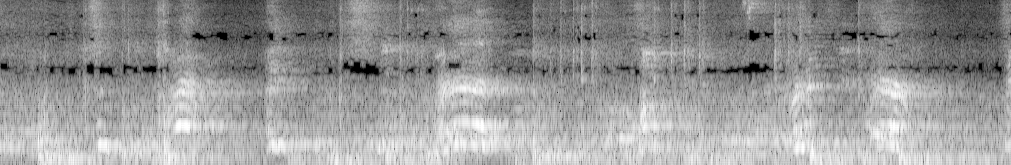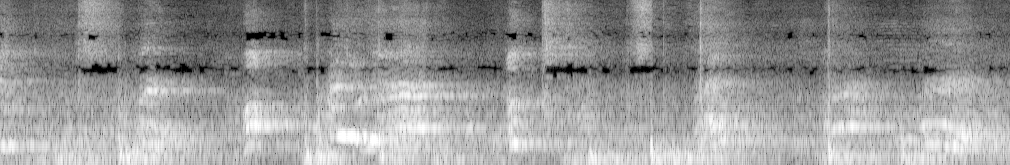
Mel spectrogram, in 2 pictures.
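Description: Men shout sharply as they perform martial arts moves.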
